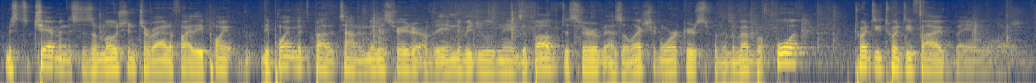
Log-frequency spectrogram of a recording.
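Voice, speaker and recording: A man's voice: fairly low pitch, quick pace, darkish tone, slight background noise. Boston-accented man reading out names. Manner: plain, stumbling over names. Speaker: town councilor. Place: town council chamber.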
